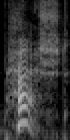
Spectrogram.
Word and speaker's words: Pest: 2 million was once two cities Buddha and pesht separated by the Danube River all right so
